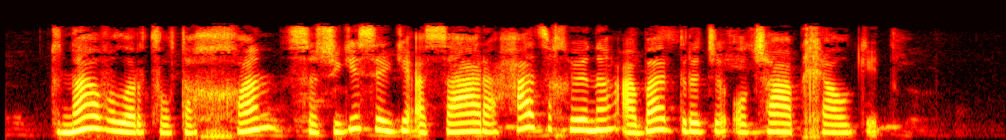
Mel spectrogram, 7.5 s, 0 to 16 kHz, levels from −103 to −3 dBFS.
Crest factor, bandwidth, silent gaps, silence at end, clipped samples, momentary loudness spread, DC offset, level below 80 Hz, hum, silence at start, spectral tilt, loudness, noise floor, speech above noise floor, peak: 16 dB; 8.2 kHz; none; 0.8 s; under 0.1%; 9 LU; under 0.1%; -56 dBFS; none; 0.4 s; -4 dB/octave; -19 LUFS; -73 dBFS; 53 dB; -4 dBFS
